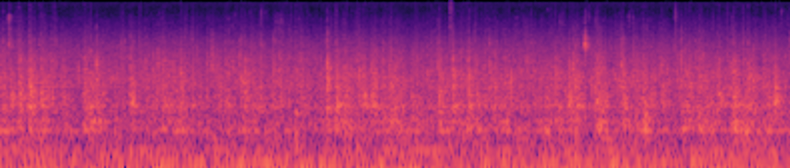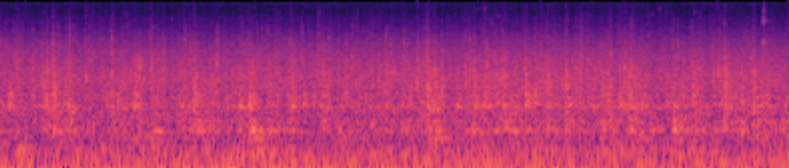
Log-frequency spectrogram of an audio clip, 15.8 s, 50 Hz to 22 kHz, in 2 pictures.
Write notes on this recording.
Early on the morning of the longest day it rained after a long dry spell. MixPre 6 II with 2 x Sennheiser MKH 8020s.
